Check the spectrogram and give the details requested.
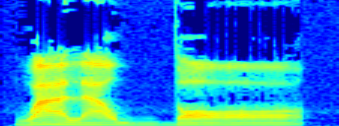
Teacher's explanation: Now in Surah Fatiha you have wala dallin, and that's when the dad carries a shadda, and you'll notice when you join to the dad, you hold it for slightly longer than you would any other letter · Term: elongated sound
